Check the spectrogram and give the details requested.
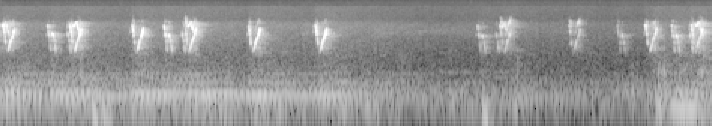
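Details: Cimblek, a bar-winged prinia prized for its loud voice, delivering a canary-like song to train contest birds: scattered clusters of sharp, high notes that thin out midway, then resume.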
